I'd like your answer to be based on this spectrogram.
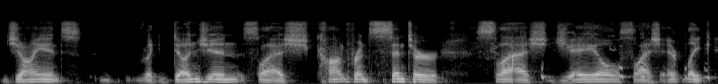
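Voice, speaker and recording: A man's voice: lowish voice, fairly even intonation, extremely slow, muffled recording. A man co-hosting a podcast with casual comic rants, rambling, sardonic and sweary, stammering and repeating words. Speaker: podcast co-host. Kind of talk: casual comic ranting chat.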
